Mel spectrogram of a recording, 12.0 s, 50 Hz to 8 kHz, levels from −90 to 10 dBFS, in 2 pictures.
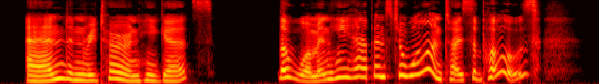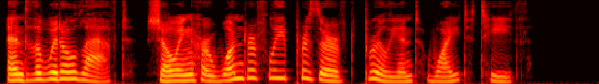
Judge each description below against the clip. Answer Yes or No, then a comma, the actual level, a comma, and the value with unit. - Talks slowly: Yes, slow, 120 wpm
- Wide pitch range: Yes, wide, 6.8 semitones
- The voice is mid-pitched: No, high, 210 Hz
